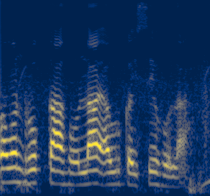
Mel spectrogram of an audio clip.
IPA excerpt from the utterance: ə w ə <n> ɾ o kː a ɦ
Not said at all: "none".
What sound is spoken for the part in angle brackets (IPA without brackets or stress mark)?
n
